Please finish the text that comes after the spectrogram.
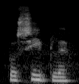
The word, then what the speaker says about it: posible: We just have to pronounce it syllable by syllable and put the accent second from the end. So possible becomes possible. Posible.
